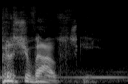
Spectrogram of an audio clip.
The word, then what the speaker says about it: Przewalski: he was Russian so you're supposed to say Perceval ski and here he is we're talking about the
